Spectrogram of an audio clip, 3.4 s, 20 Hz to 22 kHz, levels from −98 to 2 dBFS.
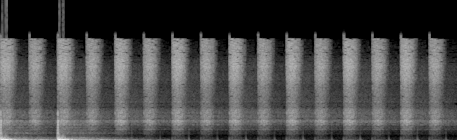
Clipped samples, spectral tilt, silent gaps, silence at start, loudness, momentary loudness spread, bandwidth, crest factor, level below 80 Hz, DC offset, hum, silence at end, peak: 0.1%; -4.5 dB/octave; none; 0 s; -21 LUFS; 11 LU; 17 kHz; 18 dB; -28 dBFS; under 0.1%; none; 0.1 s; 0 dBFS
